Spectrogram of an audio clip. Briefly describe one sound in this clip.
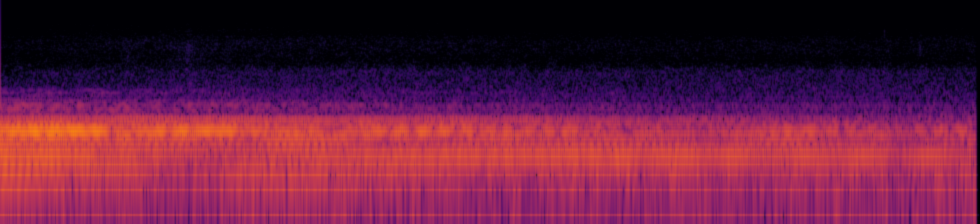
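Piano notes ring on and slowly fade away.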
